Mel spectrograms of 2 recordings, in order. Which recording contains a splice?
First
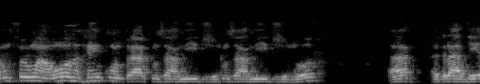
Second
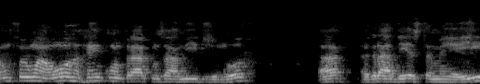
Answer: first; 1 cut; at 2.2 s

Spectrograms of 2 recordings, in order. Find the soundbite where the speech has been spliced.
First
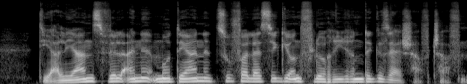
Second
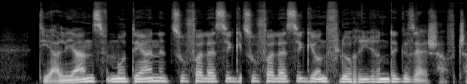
second; 2 cuts; at 1.1 s, 2.4 s

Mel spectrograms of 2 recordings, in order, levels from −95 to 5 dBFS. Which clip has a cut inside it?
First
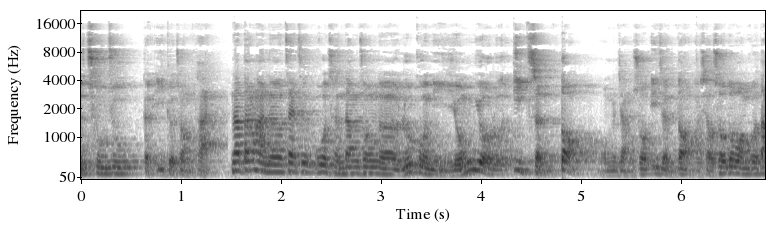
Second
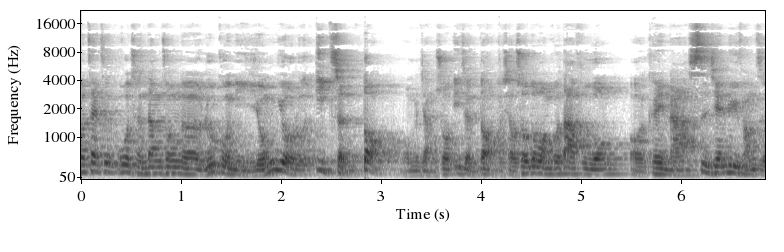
first; 1 cut; at 1.5 s

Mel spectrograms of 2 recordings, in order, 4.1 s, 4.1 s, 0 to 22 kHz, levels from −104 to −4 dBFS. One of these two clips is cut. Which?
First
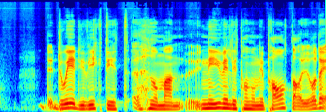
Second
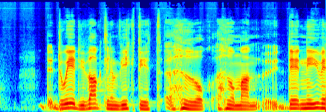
first; 4 cuts; at 1.1 s, 1.8 s, 2.5 s, 3.0 s

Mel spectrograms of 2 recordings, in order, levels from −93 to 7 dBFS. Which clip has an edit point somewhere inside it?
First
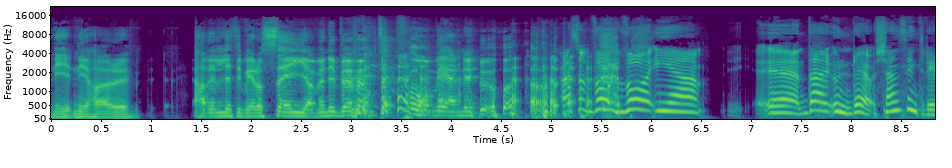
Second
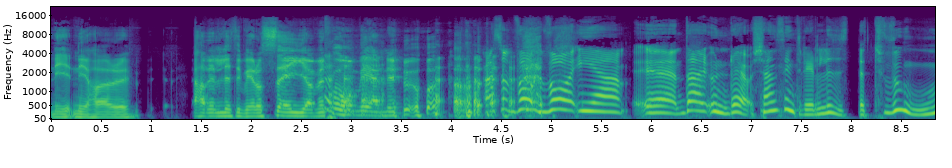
second; 2 cuts; at 2.7 s, 5.8 s

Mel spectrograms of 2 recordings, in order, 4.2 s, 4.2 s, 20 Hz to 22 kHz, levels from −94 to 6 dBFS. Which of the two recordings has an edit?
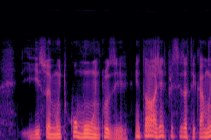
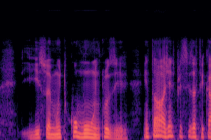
first; 1 cut; at 2.6 s

